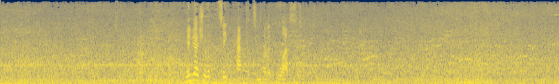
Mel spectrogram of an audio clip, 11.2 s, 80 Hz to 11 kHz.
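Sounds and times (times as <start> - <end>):
cars rolling past on a city street: 0.0 - 11.1
steady roar of city traffic: 0.0 - 11.1
speech: 3.7 - 6.2.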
